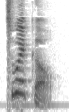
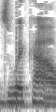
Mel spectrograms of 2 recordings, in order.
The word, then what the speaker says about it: Zwickau: the way to pronounce it is Tick. Oh, now I don't have it in front of me. Here it is. Twicko. I was calling it Zwickau or something like that, or Twicko.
